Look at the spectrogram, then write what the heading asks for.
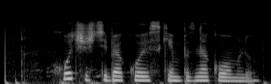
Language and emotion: Russian, neutral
